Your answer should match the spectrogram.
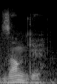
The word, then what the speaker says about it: Zange: Zong Eraser. I think it's interesting he pronounces it Zange.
